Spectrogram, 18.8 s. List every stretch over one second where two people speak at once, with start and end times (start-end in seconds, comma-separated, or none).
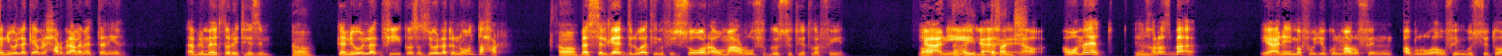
11.5-12.8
